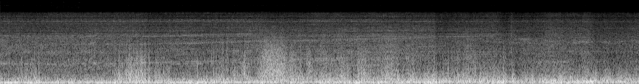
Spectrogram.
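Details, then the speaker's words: Kawasaki ZRX1100 in gear under load exiting a corner around 4,000 rpm, after loose-screw fix (buzz later traced to headlight adjuster bolt): steady engine drone with no buzz or rattle. "Coming out of this corner, I used to get the buzz all the time freaking out. right here. Nothing there."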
